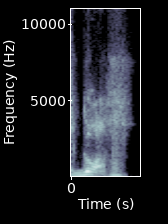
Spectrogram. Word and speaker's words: Gad: Gad has a name "Gad" which in Hebrew, in Ancient Hebrew could have been pronounced as "Goth."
